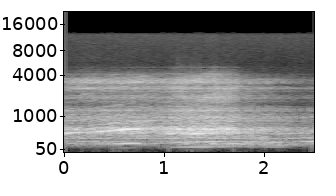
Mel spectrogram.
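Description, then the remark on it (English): A truck engine revs loudly and steadily as the vehicle pulls away, its rumbling drone holding for a couple of seconds before easing slightly at the end. No one speaks. “Get your truck out of here at once!”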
